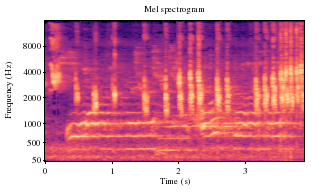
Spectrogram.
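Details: Fighting song of a Bornean white-rumped shama: a long whistled note, then a fast series of sharp clicking chatter notes that speed up toward the end, over a steady background drone.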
